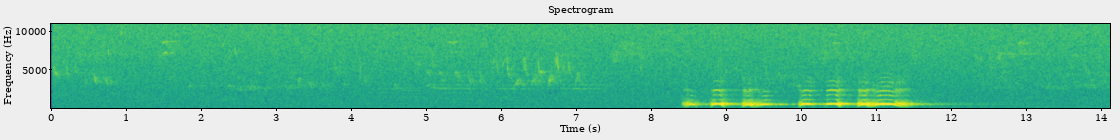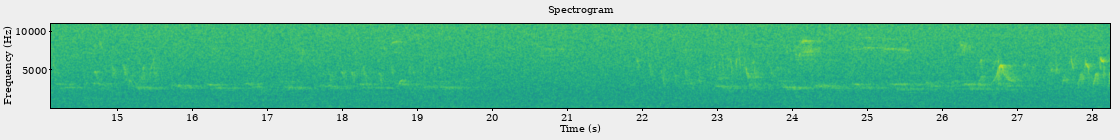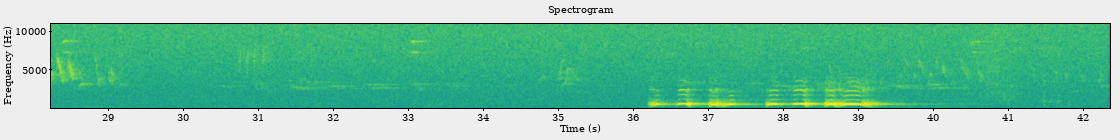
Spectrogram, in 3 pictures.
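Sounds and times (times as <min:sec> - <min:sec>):
Northern Barred Owl Strix varia calling: 0:08.4 - 0:12.2, 0:36.2 - 0:40.3.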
